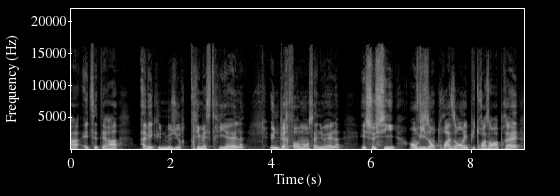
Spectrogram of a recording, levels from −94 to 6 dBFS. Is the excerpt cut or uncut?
uncut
